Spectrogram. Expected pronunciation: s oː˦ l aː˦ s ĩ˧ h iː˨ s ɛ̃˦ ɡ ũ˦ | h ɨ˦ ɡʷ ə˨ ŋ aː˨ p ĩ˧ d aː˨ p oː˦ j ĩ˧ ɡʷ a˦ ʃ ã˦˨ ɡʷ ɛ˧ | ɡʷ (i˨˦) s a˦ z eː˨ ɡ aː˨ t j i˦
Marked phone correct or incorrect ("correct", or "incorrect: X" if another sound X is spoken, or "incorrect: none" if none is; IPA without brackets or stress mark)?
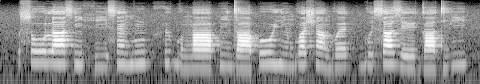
incorrect: i˧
